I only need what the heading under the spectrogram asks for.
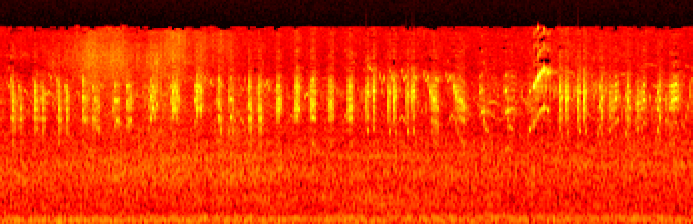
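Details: Eurasian reed warbler in song, jerky grating notes in short repeated groups with a brief upward whistled slur near the end, a constant low rumble beneath.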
